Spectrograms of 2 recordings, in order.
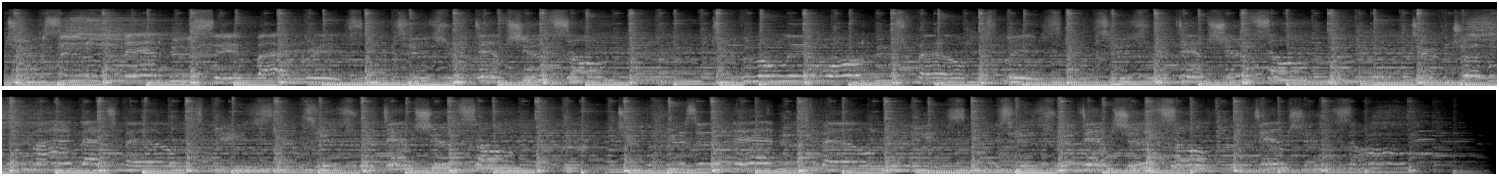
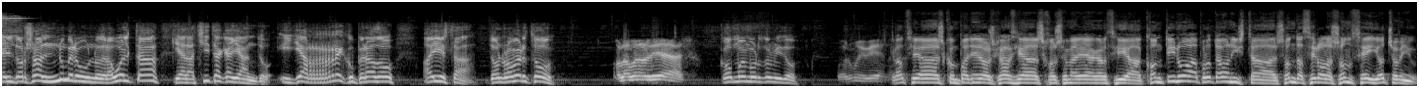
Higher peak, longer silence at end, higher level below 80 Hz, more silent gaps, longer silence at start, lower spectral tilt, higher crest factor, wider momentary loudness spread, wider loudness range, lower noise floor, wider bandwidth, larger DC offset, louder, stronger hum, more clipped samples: about the same, -2 dBFS vs -2 dBFS; first, 0.2 s vs 0 s; first, -28 dBFS vs -68 dBFS; neither; about the same, 0 s vs 0 s; about the same, -5 dB/octave vs -4.5 dB/octave; about the same, 18 dB vs 14 dB; second, 4 LU vs 8 LU; about the same, 1 LU vs 3 LU; second, -40 dBFS vs -46 dBFS; about the same, 15.5 kHz vs 15.5 kHz; neither; second, -20 LUFS vs -17 LUFS; neither; neither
